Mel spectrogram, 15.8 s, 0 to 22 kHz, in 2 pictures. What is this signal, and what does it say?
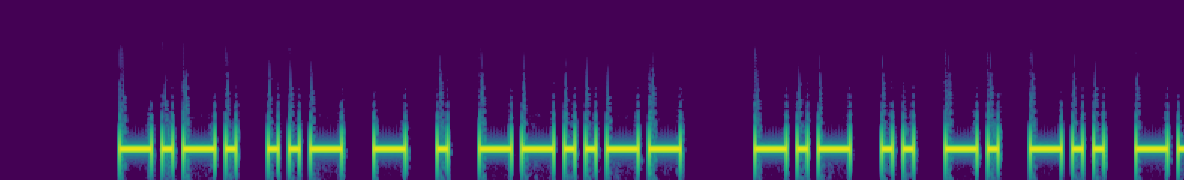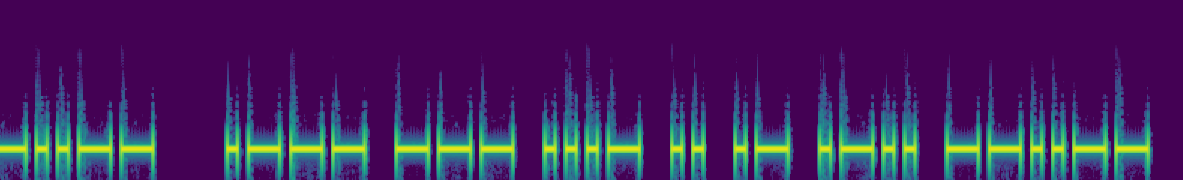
Morse code, heard as a keyed tone, about 17 wpm, 700 Hz. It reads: CUTE, KIND, JOVIAL,
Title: Pangram Challenge v2 - 17wpm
